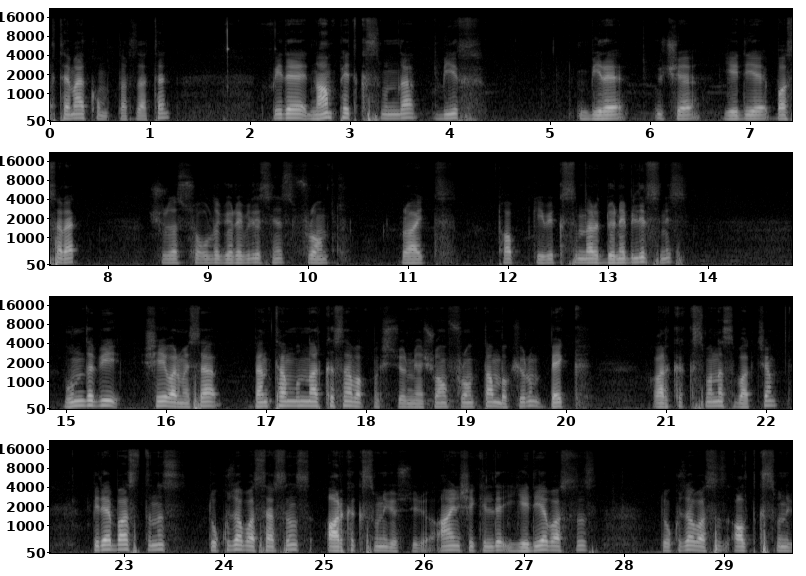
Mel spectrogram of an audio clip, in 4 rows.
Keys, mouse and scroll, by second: 0.0-4.8 shift+middle drag, 4.8 KP_1, 22.4 KP_1, 23.7 KP_9, 26.7 KP_7, 27.8 KP_9.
